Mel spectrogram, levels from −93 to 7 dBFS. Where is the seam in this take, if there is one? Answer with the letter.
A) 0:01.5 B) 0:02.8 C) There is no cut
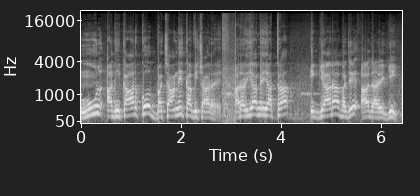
B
